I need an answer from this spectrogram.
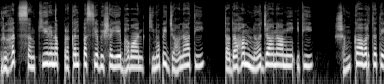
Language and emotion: Sanskrit, fearful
